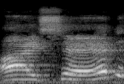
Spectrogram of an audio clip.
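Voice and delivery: loud voice.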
